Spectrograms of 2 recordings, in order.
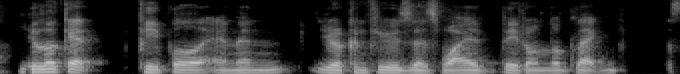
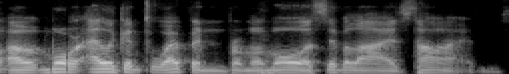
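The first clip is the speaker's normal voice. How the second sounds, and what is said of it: Imitates Obi-Wan Kenobi's voice. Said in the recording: “Is that your impression of Obi-Wan? ... It's my impression of Ewan McGregor, Alec Guinness, and James Arnold Taylor rolled into one.”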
